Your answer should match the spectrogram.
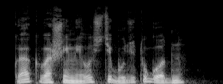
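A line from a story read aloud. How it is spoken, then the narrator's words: Plain. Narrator (Russian): сказал Вампа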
